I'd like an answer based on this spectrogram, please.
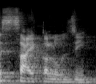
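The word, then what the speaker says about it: psychology: अब silent P क्या होती है? साइलेंट पी क्या है? जैसे साइकोलॉजी। अब इसमें पी गायब है।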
